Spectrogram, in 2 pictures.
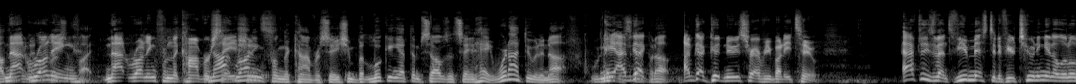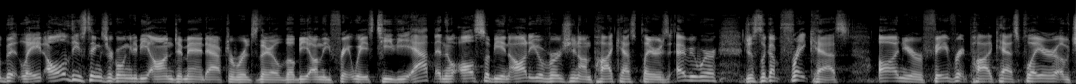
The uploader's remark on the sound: The LIVE desk sets from the 3PL Summit. Live from the main desk.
